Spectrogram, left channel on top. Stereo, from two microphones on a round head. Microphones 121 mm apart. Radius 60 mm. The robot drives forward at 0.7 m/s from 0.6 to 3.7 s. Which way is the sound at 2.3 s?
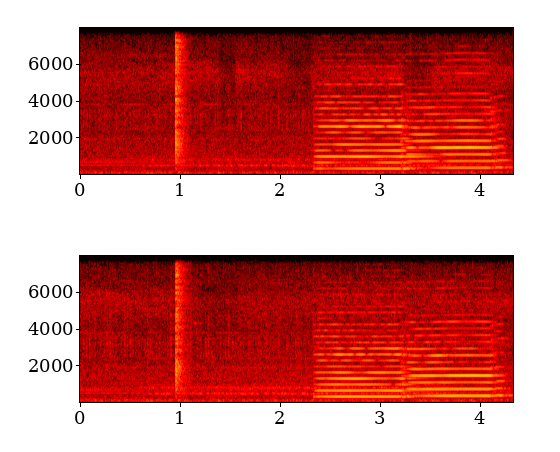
5° left (ahead or behind).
